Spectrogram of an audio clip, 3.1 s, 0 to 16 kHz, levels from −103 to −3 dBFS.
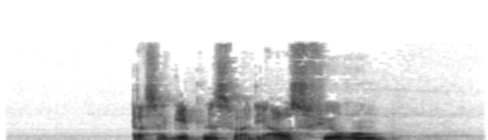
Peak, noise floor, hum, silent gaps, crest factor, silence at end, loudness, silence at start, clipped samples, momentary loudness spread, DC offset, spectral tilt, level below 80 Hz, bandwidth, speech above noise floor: -2 dBFS; -77 dBFS; none; none; 18 dB; 0.65 s; -19 LUFS; 0.85 s; under 0.1%; 9 LU; under 0.1%; -5.5 dB/octave; -56 dBFS; 11.5 kHz; 59 dB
